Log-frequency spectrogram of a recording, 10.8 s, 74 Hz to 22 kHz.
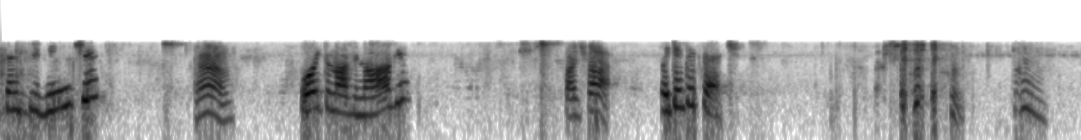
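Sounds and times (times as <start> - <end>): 
speech: 0.0 - 1.2, 2.0 - 2.4, 3.0 - 4.2, 5.6 - 7.3, 9.5 - 10.5
harsh coughs over a phone line: 8.8 - 9.7
voiced throat sound: 8.8 - 10.6.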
